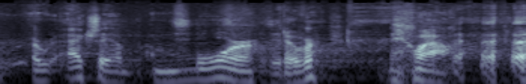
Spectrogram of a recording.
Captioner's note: laughter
